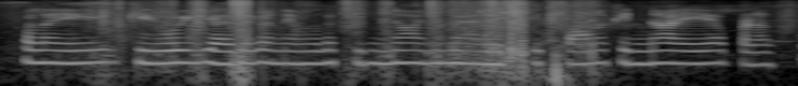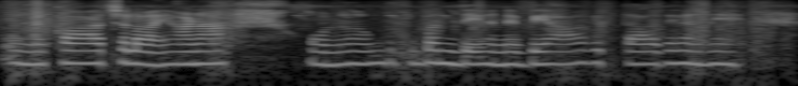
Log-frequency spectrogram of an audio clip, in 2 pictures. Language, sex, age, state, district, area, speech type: Dogri, female, 18-30, Jammu and Kashmir, Samba, rural, spontaneous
